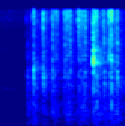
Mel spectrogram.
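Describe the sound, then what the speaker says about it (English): A small, stiff oracle card deck with thick cardstock gets a riffle shuffle: a quick, close run of soft flapping card clicks lasting about a second, heard alone without speech. "it's a little bit stiff, but it gives a good riffle shuffle."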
